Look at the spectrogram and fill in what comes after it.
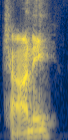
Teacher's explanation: So a word like canny, the stress is at the start.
